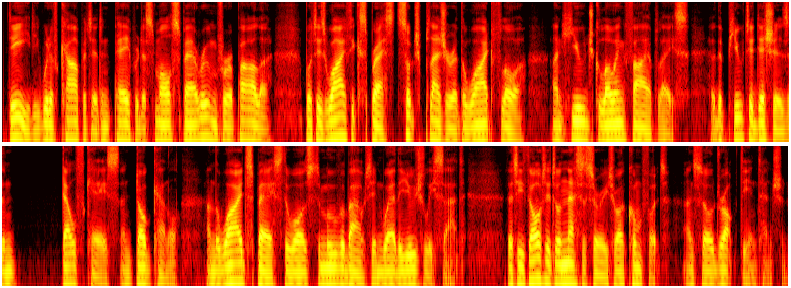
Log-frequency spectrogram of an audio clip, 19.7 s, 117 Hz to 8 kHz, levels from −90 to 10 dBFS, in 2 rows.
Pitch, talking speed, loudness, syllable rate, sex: 95 Hz, 200 wpm, -18 LUFS, 5.8 syllables/s, male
